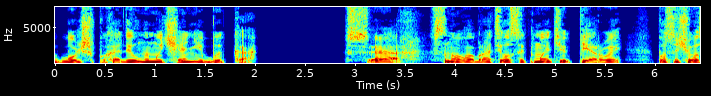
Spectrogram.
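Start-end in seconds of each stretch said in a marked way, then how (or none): 2.9-3.5 higher-pitched tipsy gentleman; lightly voiced drunk man; mumbling drunk. A narrator's reading. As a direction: address a stranger in a drunken mumble. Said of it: "невнятно пробормотал один из мужчин".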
